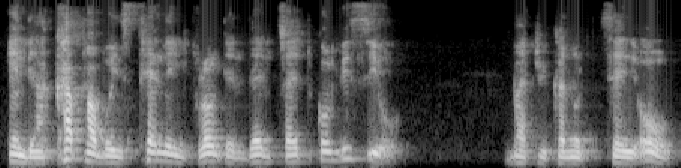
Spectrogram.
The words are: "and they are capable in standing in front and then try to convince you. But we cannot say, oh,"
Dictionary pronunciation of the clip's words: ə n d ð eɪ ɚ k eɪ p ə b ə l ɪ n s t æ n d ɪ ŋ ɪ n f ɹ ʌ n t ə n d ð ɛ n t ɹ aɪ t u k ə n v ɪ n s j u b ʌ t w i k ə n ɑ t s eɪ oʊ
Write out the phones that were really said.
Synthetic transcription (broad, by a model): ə n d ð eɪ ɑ k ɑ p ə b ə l ɪ n s t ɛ n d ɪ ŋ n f l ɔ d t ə n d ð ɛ n t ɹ aɪ t u k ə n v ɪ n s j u b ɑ t w i k ə n ɑ t s eɪ oʊ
